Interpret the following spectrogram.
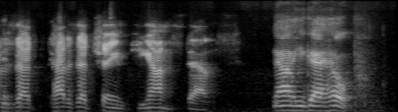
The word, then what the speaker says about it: Giannis: If they could add a player, you know, they're supposed to be able to trade for Giannis. That's how you pronounce his name? Milwaukee. Yeah, Giannis.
